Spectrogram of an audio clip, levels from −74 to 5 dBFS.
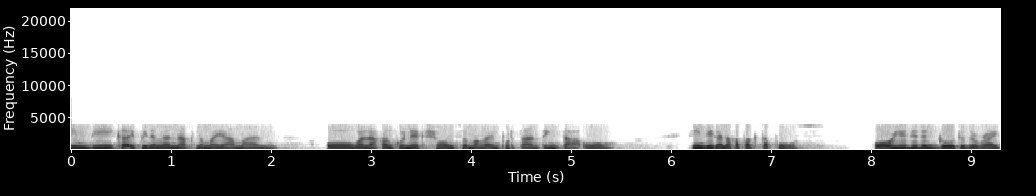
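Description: No technical faults are audible.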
